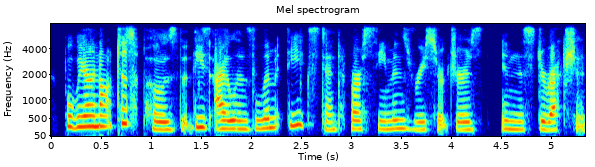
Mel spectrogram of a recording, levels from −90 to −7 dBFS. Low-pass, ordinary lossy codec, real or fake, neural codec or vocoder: 7.2 kHz; Opus, 24 kbps; fake; vocoder, 22.05 kHz, 80 mel bands, WaveNeXt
